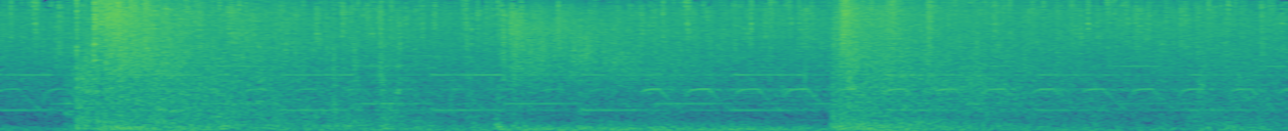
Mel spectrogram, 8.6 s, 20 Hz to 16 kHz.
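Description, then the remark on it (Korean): Repeated heavy booms erupt one after another as leaked gas sets off a chain of explosions in a building, each a broad, loud blast with a rumbling tail, over a continuous low roar and faint tonal warbling in the background. “하지만 누출된 가스는 계속해서 연쇄 폭발을 일으켰고 이미 58층에 있던 레스토랑 주방을 통째로 집어삼킨 뒤였다.”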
